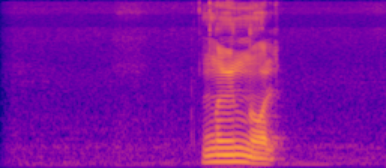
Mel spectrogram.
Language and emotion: Russian, neutral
